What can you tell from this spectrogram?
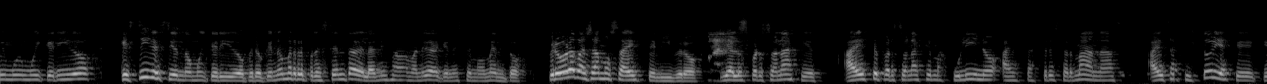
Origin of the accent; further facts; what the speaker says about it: Buenos Aires, Argentina; Y yo lo viví, porque a mí me tocó no solo visitarlo mucho como porteña, ¿no?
